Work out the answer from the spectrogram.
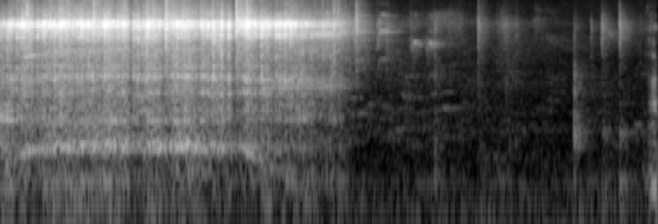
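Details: A kitchen blender whirs loudly for a few seconds, then stops, leaving only faint clicks and handling sounds.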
